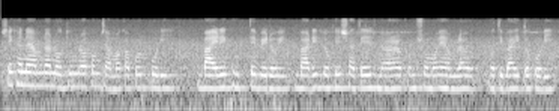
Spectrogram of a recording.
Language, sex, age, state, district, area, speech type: Bengali, female, 45-60, West Bengal, Purulia, urban, spontaneous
